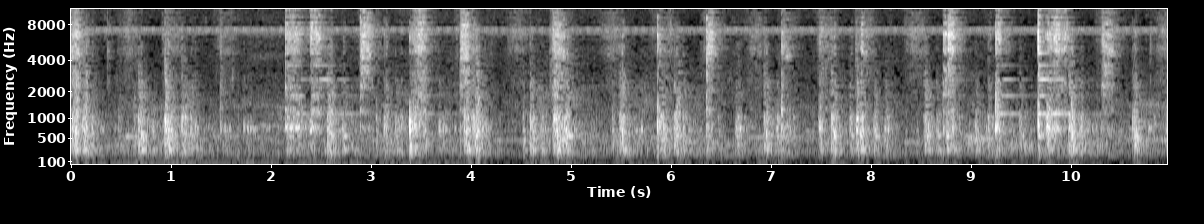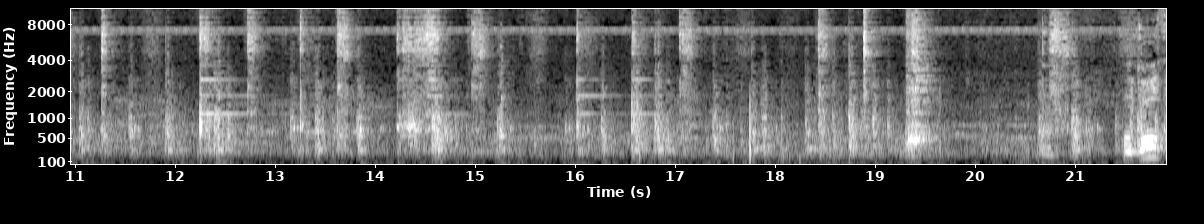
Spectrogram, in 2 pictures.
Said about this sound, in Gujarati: હવે આને થોડુંક મિક્સ કરી દઈએ એટલે સરસ મજાનું શેકાવા માંડે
